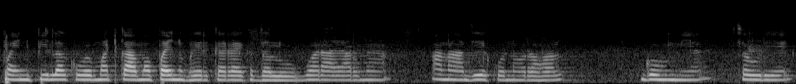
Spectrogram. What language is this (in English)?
Maithili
